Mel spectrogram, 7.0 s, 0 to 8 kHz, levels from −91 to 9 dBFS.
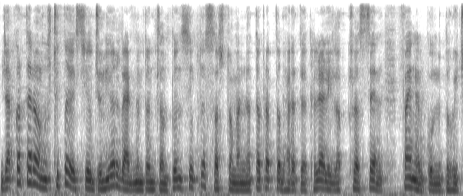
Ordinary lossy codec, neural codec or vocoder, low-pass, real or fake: none; codec, 44.1 kHz, 3.4 kbps, Pupu-Codec; 7.2 kHz; fake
